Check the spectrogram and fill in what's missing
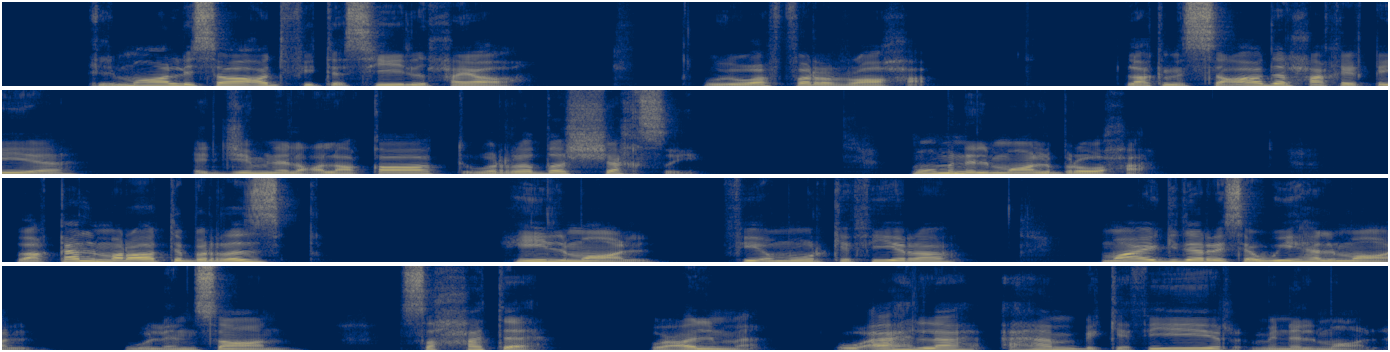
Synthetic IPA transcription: ʔɪlmaːljsaːʕɪd̪fit̪ashiːlɪlħajaː | wjwafːɪɾɨrˤːɑːħa̰ | laːkɪnɪsːaʕaːd̪alħaqiːqɪjːa | ʔɪt̪d͡ʒiːmɪnɪlʕalaːqɑːt̪wɪrːɨðˤɑʃːɑxsˤḭ | muːmɪnɪlmaːlbɾuːħa̰ | wʔaqɑlːmɑɾˤɑːt̪ɪbɪrːɨzq | hiːlmaːl | fiʔʊmuːɾkɪθiːɾa | majɪɡd̪ɑɾˤjsawːiːɦalmaːl | wɪlʔɪnsaːn | sˤɨħːat̪a | wʕɪlma̰ | wʔaɦlaʔaɦamːbɪkɪθiːɾmɪnɪlma̰ːl

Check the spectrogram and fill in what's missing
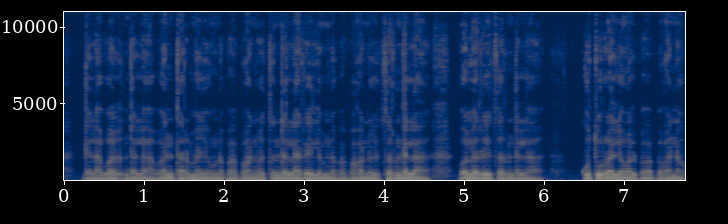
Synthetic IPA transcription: dalaβndalaβantaɾmejoŋnapaɣapaɣanβatandalaɾajlamnapapaɣanotaɾndalaβalaɾitaɾndala | kutuɾalioŋalpaɣapaɣana

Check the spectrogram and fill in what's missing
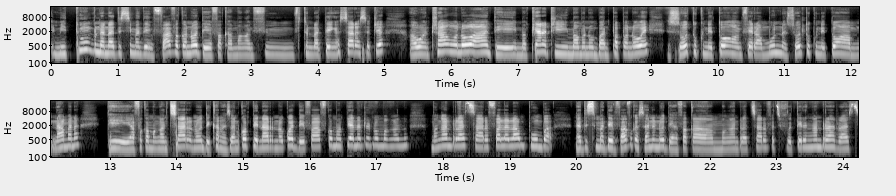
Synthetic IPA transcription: mit̪umbunanad̪isimand̪emiv̥avakanod̪eefakəmaŋanuffi̥t̪unɳɖ͡ʐant̪eɲət͡saɾəsaʈ͡ʂia | awanʈ͡ʂaŋanoad̪emampjanaʈ͡ʂimamanombanipapanowe | z̥ot̪ukunat̪oamifeɾamununəz̥ot̪ukunat̪oaminamanə | d̪̥eafakəmaŋanut͡saɾanod̪ekaɾanzanikuapenaɾanəkuad̪efaafḁkəmampjanaʈ͡ʂanomaŋanu | maŋanuɾai̥t͡saɾəfalalampumbə | nad̪it͡simand̪evavakəzananod̪eafakəmaŋanurat͡saɾəfat͡si̥v̥ot̪eɾaŋanurarasi̥

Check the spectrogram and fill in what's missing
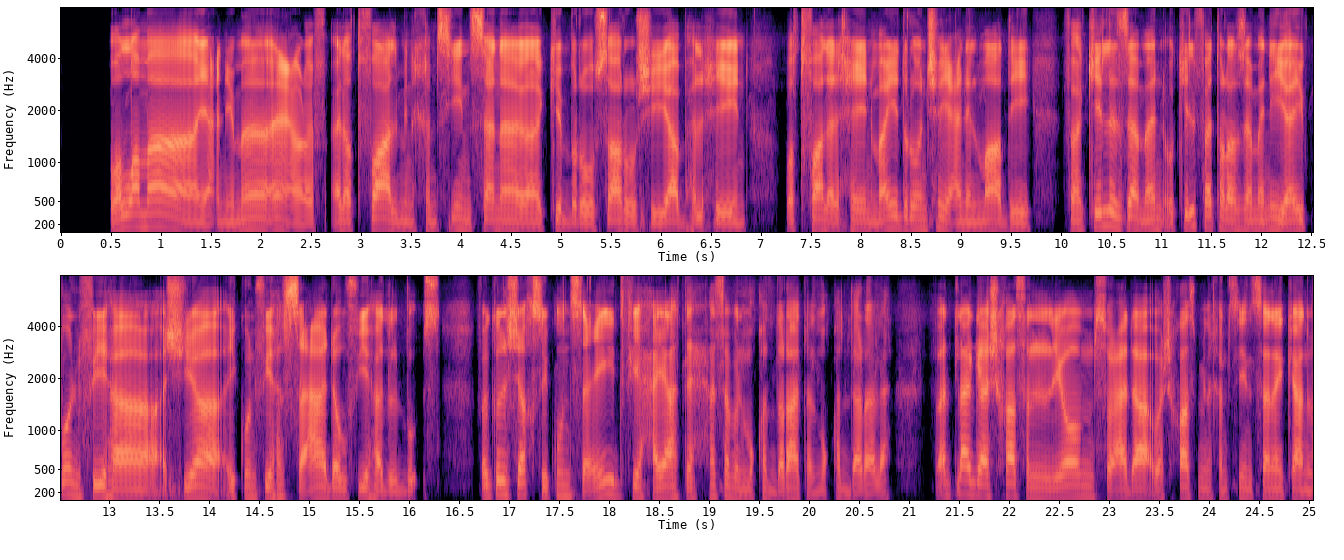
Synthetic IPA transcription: wɑlˤːɑːmajaʕnimaʔaʕɾɪfʔɪ̰lʔɑt̪ˤfɑːlmɪnxamsiːnsanakɪbɾuwsˤɑːɾˤuʃɪjaːbɦalħiːn | wʔɑt̪ˤfɑːlalħiːnmajɪd̪ɾuːnʃajːʕanɪlmɑːd̪ˤi | fakɪlːzamanwʔɪ̰kɪlːfat̪ɾˤɑzamanɪjːajakuːnfiːɦaʔa̰ʃjaːʔjakuːnfiːɦasːaʕaːd̪awfiːɦadalbʊʔs | fakɪlːʃɑxsˤjakuːnsaʕiːd̪fiħajaːt̪ɪħasabɪlmʊqɑd̪ːɑɾˤɑːt̪almʊqɑd̪ːɑɾˤɑla | fa̰ʔt̪laːɡiʔɑʃxɑːsˤɪjoːmsʊʕad̪aːʔwʔɑʃxɑːsˤmɪnxamsiːnsanakaːnu

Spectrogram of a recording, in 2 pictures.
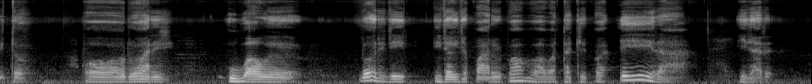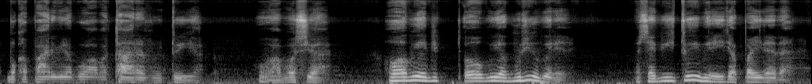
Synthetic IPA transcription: ito | oɾo̞aɾi | uawe | ɾoaɾiɾe | iɾaiɾapaɾiβepaboaβatake̞paeɾa | iɾa | bokapaːɾiβeɾaboaβataːɾaɾutuja | ṵabosia | oaβjaoβujabuɾiobe̞ɾe | bosiabiːtuojβe̞ɾeiɾapajɾaɾa

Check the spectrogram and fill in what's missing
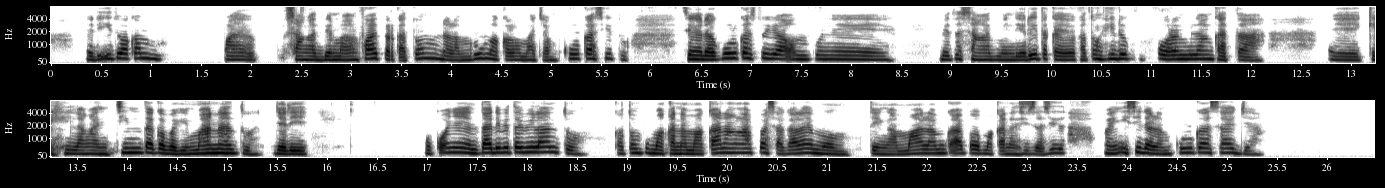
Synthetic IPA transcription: d͡ʒadiːt̪̬uakaŋ | pa | saŋat̪̚bɛrmanfaːt̪̚pɛrkat̪ɔŋdalamrumakalɔmat͡ʃamkulkasit̪u | sɛŋadakulkast̪ud͡ʒaɔmpunɛ | bɛt̪asaŋat̪̚mɛndɛɾit̪akajakat̪ɔŋɦidup̚ɔɾaŋbilaŋkat̪a | ɛkɛhilaŋant͡ʃint̪ak̬abaɡɛmanat̪ud͡ʒadi | pɔkɔɲajaŋt̪̬adibɛt̪abilaŋt̪u | kat̪ɔŋpumakananmakanaŋapasaɡalajaŋmɔt̪ɛŋamalamkaːpamakanans̬is̬as̬isamaɛŋisidalamkulkasad͡ʒa

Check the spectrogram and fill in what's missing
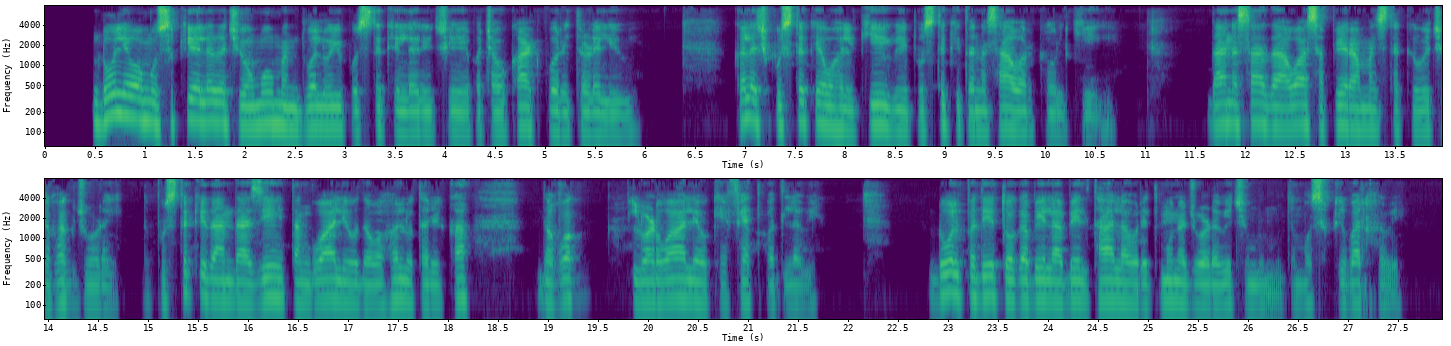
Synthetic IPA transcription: ɖoljawamusiqialad̪at͡ʃeʊmumand̪walojepost̪əkʰelaɾit͡ʃepət͡ʃawkɑʈpoɾet̪aɽəlewi | kəlat͡ʃe̥pust̪əkewaɦəlkʰeɡipust̪əkit̪anasɑwəɾkʰawəlkʰeɡi | d̪ɑnɪsɑd̪əawɑsapeɾɑmanzt̪akawit͡ʃeɣaɡd͡ʒoɽaji | d̪əpust̪əked̪əand̪ɑzet̪aŋɡwɑliawd̪əwaɦəlot̪aɾiqa | d̪əɣwaɡ̚ | lwaɽwɑleawkefijat̪bad̪lawi | ɖolpəd̪et̪oɡabelɑbelt̪ɑlawɾɪt̪munad͡ʒoɽawit͡ʃed̪əmusi̥qibaɾxa̰wḭ

